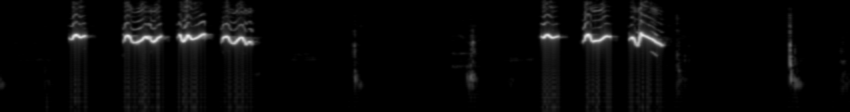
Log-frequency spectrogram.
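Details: Silver-eared mesia singing its lure song, two phrases of four rapid wavering whistles, with soft clicks in the pauses.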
